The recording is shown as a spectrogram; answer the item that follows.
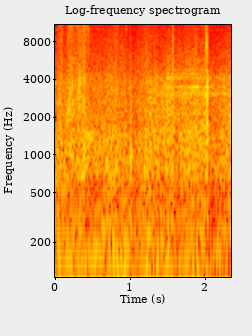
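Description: Steady outdoor rumble of wind on the microphone and traffic, with a few faint clicks scattered through it.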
